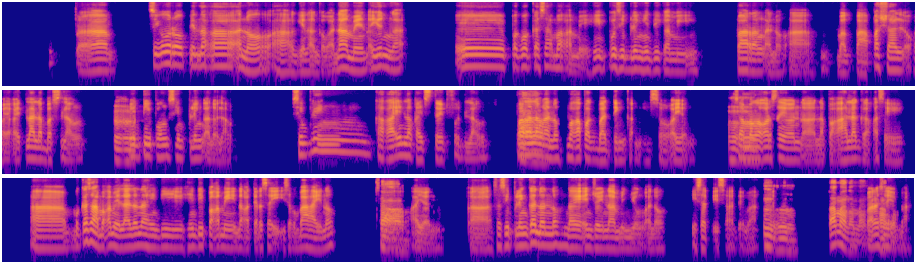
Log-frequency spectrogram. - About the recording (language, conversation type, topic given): Filipino, unstructured, Paano ninyo pinahahalagahan ang oras na magkasama sa inyong relasyon?
- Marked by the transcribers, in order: none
